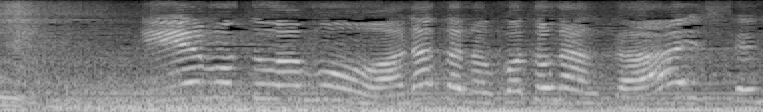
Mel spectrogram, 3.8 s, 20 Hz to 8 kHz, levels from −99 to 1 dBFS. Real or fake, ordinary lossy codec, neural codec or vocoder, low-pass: real; none; none; none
